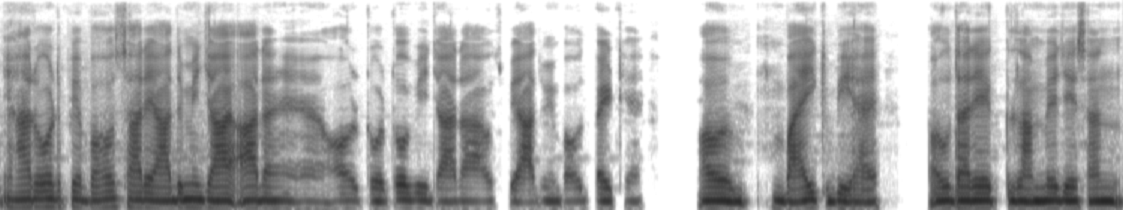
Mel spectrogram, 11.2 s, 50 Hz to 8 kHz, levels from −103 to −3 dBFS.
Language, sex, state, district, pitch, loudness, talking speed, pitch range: Hindi, male, Bihar, Araria, 95 Hz, -26 LUFS, 165 wpm, 95-105 Hz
